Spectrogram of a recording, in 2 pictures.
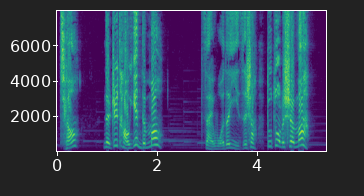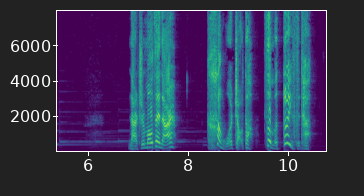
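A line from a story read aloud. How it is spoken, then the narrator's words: Loud yelling. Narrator (Chinese): 托马斯先生在哇哇大叫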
